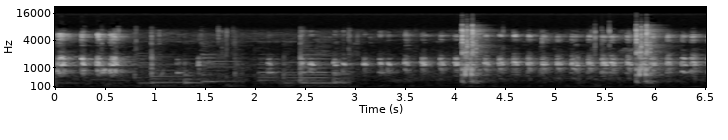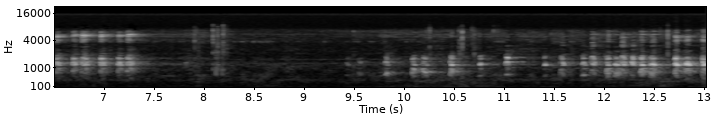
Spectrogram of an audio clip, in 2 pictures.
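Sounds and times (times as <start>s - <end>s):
partridge clucking call: 0.0s - 7.4s.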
